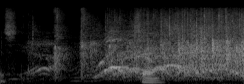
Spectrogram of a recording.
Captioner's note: cheering and applause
